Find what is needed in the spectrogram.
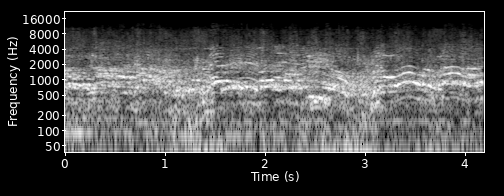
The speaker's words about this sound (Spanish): Y atención, porque se oye, escuchen, el aliento de todos los balcones. Los aplausos de todo un país que está detrás de nuestro equipo.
